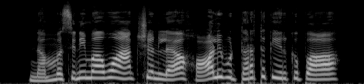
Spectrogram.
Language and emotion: Tamil, surprised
